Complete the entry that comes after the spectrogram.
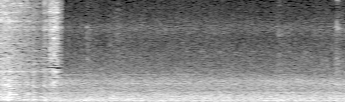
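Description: Passenger train coach running on the rails, heard from its open doorway as a steady, even rumble with a faint steady hum. Under a second in, a loud hiss over everything stops suddenly.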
